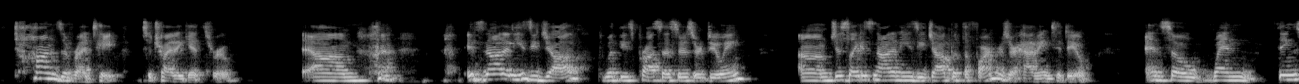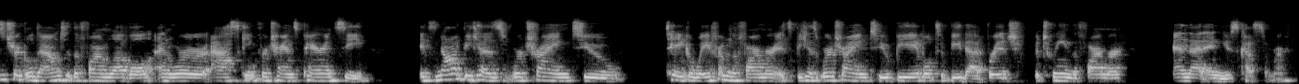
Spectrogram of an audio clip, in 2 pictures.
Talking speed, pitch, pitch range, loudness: 185 wpm, 175 Hz, 165-195 Hz, -18 LUFS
